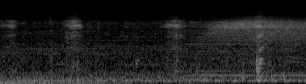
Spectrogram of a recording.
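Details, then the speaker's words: Ford Mustang GT AC compressor clutch pulley spun by hand after a burning smell and smoke under the hood; other pulleys spin freely: dry, gritty metal-on-metal scraping whirr fading as it slows, from shot bearings inside the AC clutch pulley. "sounds like metal on metal contact because it's the bearings that are shot inside"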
